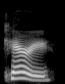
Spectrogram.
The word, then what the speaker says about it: Carrie: It's pronounced Carrie, like a K.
